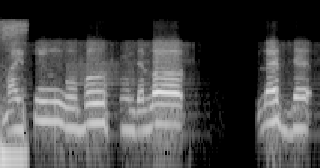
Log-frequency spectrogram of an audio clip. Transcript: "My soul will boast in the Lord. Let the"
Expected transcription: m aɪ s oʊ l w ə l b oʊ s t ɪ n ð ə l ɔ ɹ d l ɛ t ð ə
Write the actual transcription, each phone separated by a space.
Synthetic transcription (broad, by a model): m aɪ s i n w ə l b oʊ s ɪ n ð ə l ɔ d l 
